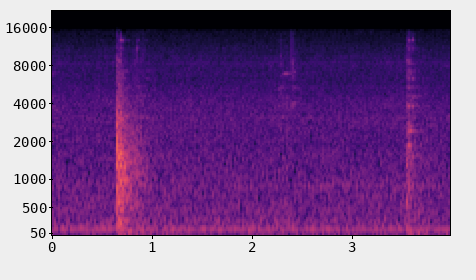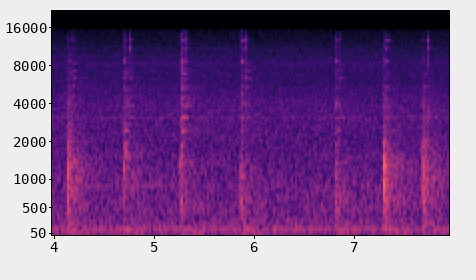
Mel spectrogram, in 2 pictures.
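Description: Double rod end hydraulic cylinder being knocked end-down onto a piece of wood on the floor, about ten sharp taps with the first the loudest, driving its new seals all the way into place.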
